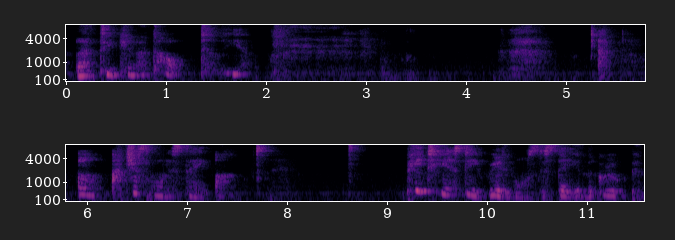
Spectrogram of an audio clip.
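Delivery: quick secretive whisper; sneaky hushed request at the door. Retold or imitated. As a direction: lean in and whisper it fast. Flint secretly asks at door.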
